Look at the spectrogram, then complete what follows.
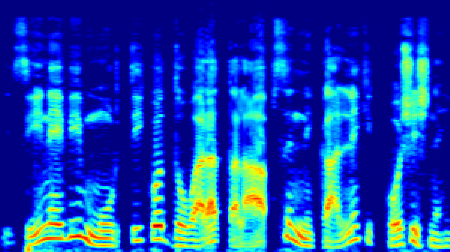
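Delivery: plain reading voice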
